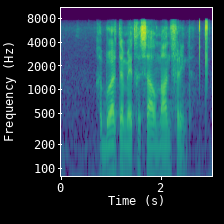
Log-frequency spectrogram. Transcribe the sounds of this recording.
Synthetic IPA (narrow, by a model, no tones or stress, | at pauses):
χəbuərtəmɛtχəsɐlˠmɐnfrint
